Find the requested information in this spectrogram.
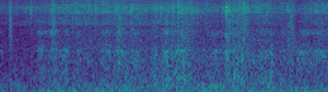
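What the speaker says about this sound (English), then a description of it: "Cole bump started his bike." A dirt bike being bump started outdoors, a steady broadband engine roar with wind buffeting the microphone, continuous and close with no talk.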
